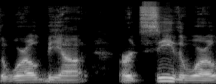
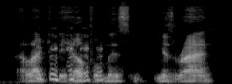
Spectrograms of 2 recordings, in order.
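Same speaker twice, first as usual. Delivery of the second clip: put-on narrator voice, dropped low, deliberately badly done; 4 semitones lower, 6 dB quieter than usual. Reading a character's line aloud: Morgan Freeman voice. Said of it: "the worst Morgan Freeman impression that I'm doing when I'm reading as Brian".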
